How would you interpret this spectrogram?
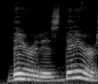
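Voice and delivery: loud pointing shout. A narrator's reading. Someone in the crowd, shouting and pointing. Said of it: "someone else shouted".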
